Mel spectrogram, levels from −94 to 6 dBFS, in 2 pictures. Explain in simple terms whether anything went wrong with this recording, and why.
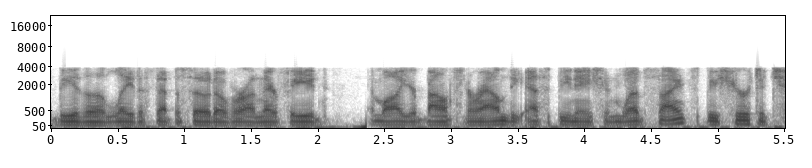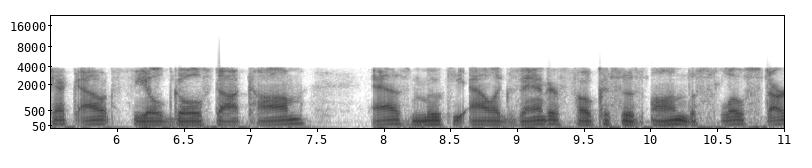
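The speech sounds buzzy and gravelly from the first second to the last, with a dull, muffled top end, like an old mobile phone call. That is the GSM full-rate codec at work, and its damage is plainly audible here. The codec rebuilds the voice from a simple model of the throat and mouth driven by evenly spaced pulses, which creates the rough buzz, and it discards everything above 4 kHz, which removes the crispness.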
